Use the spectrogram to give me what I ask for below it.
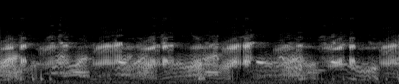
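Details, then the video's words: A thick frog chorus of croaking: rapid raspy calls pulse every half second or so while short whistled notes dot the background. "FROGS CROAKING"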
